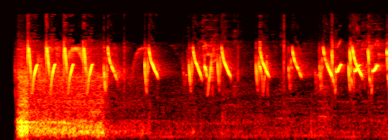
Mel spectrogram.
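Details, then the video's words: Bar-winged prinia (ciblek semi) in full singing form, used as tutor material so other birds start singing quickly; rapid high chirped notes with sharp downward sweeps in bursts, a broad noisy rustle during the first second. "ciblek semi gacor, JADIKAN ciblek semi bahan agar cepat bunyi gacor"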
